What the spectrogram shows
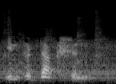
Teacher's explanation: The stress is on the 3rd syllable.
